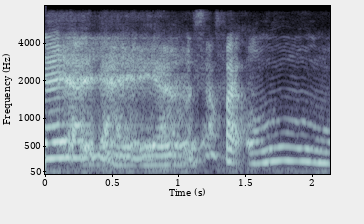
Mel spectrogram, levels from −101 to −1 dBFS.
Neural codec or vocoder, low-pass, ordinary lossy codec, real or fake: codec, 16 kHz, 4.8 kbps, FACodec; 7.2 kHz; none; fake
